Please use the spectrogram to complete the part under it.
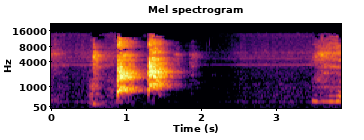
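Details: A five-month-old female miniature schnauzer pup barks at her own reflection in a mirror for the first time. Two sharp, quick barks come close together, then a pause and the start of another.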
